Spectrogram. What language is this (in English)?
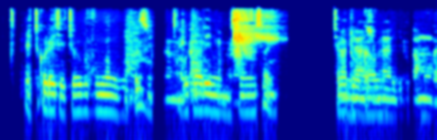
Ganda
